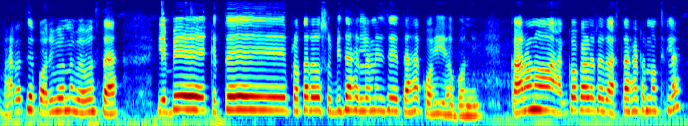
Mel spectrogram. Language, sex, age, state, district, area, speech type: Odia, female, 45-60, Odisha, Koraput, urban, spontaneous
